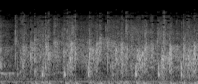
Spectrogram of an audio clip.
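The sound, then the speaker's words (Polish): Studio audience applause rewards a correct answer on a radio quiz, a continuous, even patter of many hands clapping loudly for the full two seconds. “No wielkie brawa.”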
